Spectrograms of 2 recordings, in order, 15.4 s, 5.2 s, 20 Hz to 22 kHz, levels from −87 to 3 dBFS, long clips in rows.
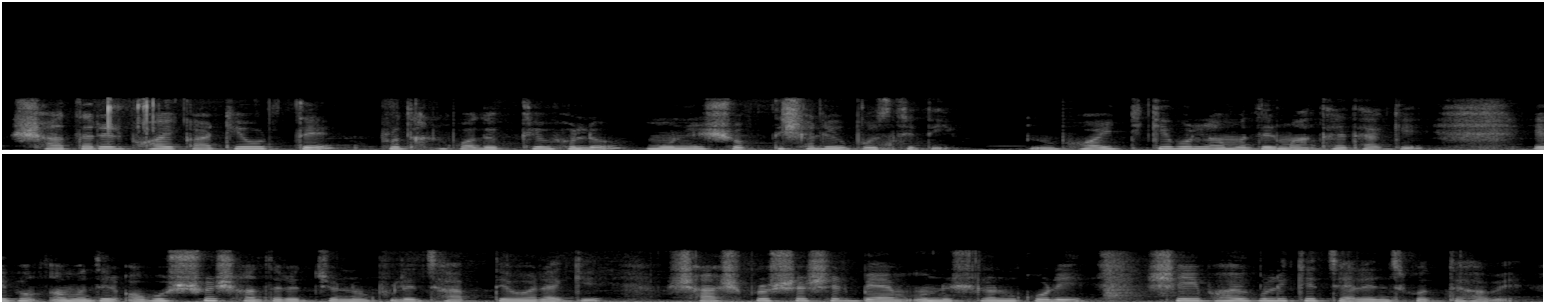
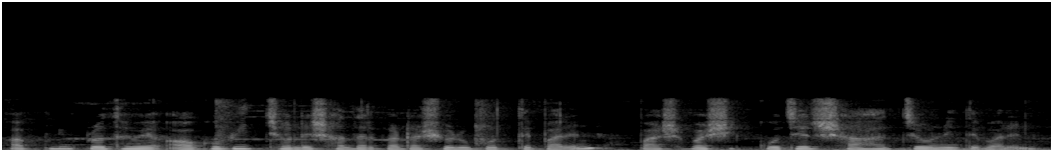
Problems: background sounds at intervals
